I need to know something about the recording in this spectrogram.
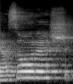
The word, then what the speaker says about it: Azores: english to be honest i think it might be azores probably something like that in polish we say azore in portuguese we say azores in english i'm not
